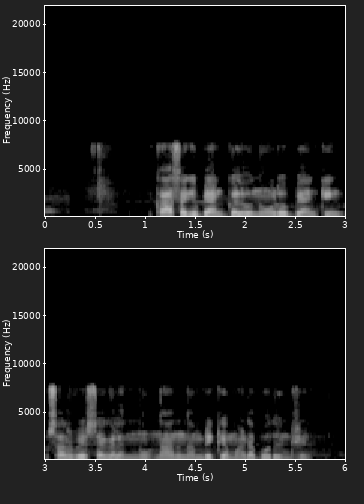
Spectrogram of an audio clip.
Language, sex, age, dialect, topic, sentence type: Kannada, female, 36-40, Central, banking, question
